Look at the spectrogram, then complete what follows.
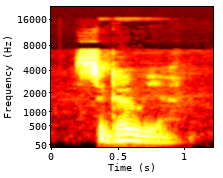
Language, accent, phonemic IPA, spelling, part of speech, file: English, Southern England, /sɪˈɡəʊviə/, Segovia, proper noun, LL-Q1860 (eng)-Segovia.wav
- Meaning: 1. A city in Castile and León, Spain 2. A province of Castile and León, Spain 3. The letter S in the Spanish spelling alphabet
